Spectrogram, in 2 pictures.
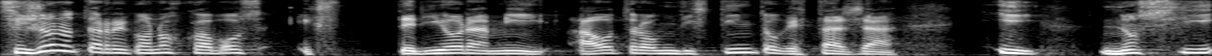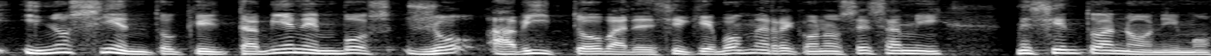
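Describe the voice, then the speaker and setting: Speaking in a Rioplatense accent, a man uses lively intonation while keeping his loudness very even. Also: moderate pace. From Argentina. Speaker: psychoanalyst. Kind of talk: TV interview. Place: studio. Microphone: headset.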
